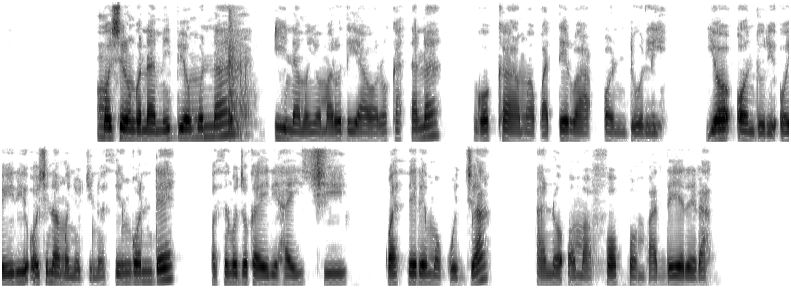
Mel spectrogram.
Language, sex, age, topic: Oshiwambo, female, 18-24, agriculture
